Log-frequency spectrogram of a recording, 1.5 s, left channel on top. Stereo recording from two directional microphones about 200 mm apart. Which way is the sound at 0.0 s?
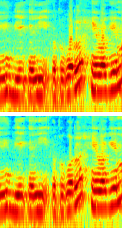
35° right (ahead or behind).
